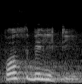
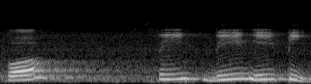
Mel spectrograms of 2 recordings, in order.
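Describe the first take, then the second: First: Said in the usual way. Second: "possibility" very slow, पॉ, सि, बि, लि, टी; long break after "पॉ", then each beat of "possibility" apart; syllable by syllable. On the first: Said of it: "sorry". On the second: Shown as a demonstration. Teacher restarting possibility, slowly syllable by syllable. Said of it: "four syllables".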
